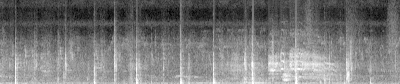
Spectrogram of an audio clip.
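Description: A basketball being dribbled on a concrete road: a steady run of sharp bounces, about one every second. A rooster crows once in the background about five and a half seconds in.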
